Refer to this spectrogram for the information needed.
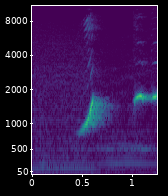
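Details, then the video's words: Pet African grey parrot kept indoors, known for swearing mimicry, gives two clear whistles: a quick rising swoop, then after a short pause a steady level whistle held with a slight lift at the end. "african grey parrot swearing"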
